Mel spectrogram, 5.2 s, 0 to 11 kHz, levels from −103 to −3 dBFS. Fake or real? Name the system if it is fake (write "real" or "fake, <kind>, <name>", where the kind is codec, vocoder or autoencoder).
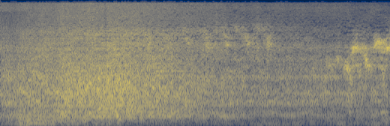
fake, codec, SNAC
